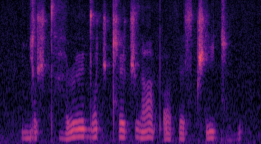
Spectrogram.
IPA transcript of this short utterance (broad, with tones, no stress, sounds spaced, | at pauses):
ɟ o˧˩ ʃ t̪ʰ a̤˧˩ ɹ ø˦˥ d̪ ɔ˧˥˧ t͡ʃ cʰ ø˦˥ t͡ʃ ð ɑ˧˥˧ pʼ ɔ˧˩ θ ø˧˩ s t͡ʃʼ i˦˥ c ṳ˩˥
